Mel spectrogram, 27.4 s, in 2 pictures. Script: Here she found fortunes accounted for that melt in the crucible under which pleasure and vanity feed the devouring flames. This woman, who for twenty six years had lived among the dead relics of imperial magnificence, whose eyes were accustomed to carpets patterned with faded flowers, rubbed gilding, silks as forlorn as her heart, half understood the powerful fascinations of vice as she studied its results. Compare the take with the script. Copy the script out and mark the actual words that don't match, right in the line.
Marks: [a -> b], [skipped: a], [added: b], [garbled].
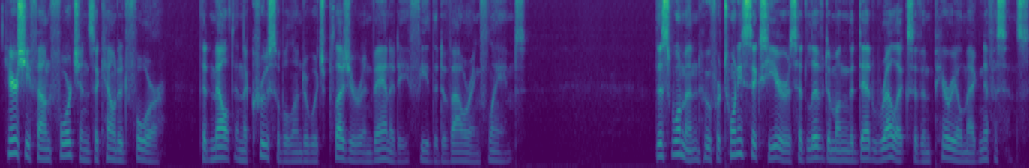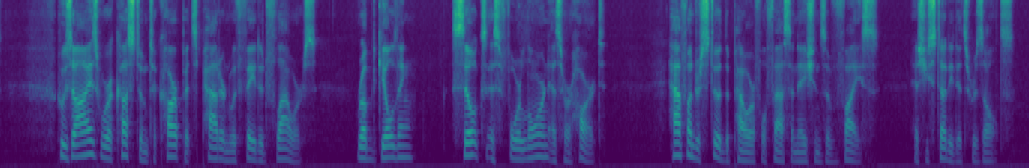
Here she found fortunes accounted for that melt in the crucible under which pleasure and vanity feed the devouring flames. This woman, who for twenty six years had lived among the dead relics of imperial magnificence, whose eyes were accustomed to carpets patterned with faded flowers, rubbed gilding, silks as forlorn as her heart, half understood the powerful fascinations of vice as she studied its results.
